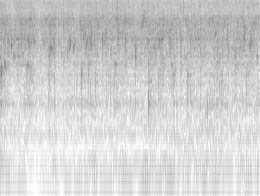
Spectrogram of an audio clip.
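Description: Black cumin seeds and green chilies crackle in hot oil for a mustard-poppy pabda fish curry, a loud, dense, continuous sizzle with faint stirring taps.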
